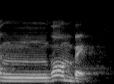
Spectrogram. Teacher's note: es una N sonora que va delante de la palabra y se hace de manera bilabial y a la vez de la fosa nasal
